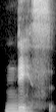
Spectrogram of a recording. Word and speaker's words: this: V 발음은 아랫입술에 윗니를 물고 바람 이렇게 진동 떨리는 소리로 미면서 of 이렇게 소리 나고 TH 돼지꼬리 발음이기 때문에 아랫니 윗니 사이에 혀를 내미고 this 이렇게 발음이 됩니다.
